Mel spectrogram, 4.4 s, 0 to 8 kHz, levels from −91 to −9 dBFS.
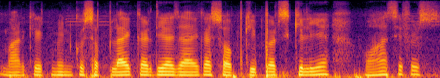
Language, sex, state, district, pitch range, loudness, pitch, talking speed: Hindi, male, Bihar, East Champaran, 115-130 Hz, -16 LUFS, 125 Hz, 205 wpm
